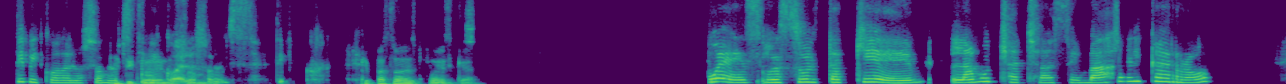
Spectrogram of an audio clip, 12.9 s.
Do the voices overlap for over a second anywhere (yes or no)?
yes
